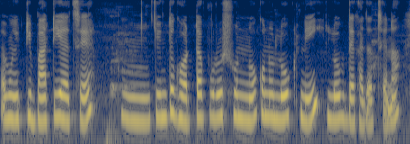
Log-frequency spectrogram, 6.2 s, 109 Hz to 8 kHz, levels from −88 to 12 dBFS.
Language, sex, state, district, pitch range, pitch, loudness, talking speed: Bengali, female, Tripura, West Tripura, 220-245 Hz, 235 Hz, -16 LUFS, 155 wpm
